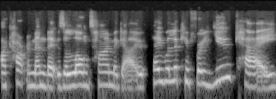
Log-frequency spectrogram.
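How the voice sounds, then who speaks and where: With an English accent, a woman speaks at a moderate pace in a fairly high pitch and a dark, mellow tone against a quiet background. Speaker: fabric designer. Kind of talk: interview.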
